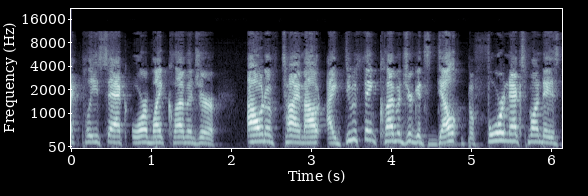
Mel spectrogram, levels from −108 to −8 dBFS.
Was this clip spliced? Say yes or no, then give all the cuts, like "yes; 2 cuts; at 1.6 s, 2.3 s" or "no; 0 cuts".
no; 0 cuts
